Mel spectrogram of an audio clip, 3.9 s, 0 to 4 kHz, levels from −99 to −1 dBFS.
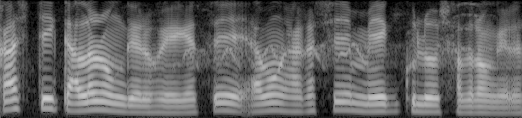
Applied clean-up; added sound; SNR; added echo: none; none; none; none.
